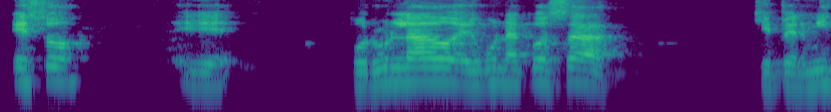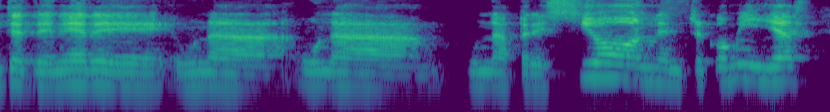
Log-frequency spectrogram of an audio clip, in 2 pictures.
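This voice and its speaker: A Chilean man hosts an interview in a voice pitched a little high. He talks at length without a script, halting and repeating words while he finds the next phrase. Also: fairly bright tone, slight background noise. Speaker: host and interviewer. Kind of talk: unscripted interview hosting.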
